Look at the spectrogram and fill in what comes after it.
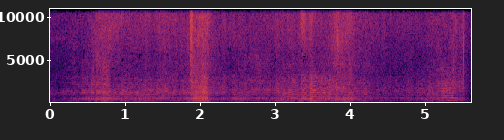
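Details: Hornets making room: buzzing wings drone at a low pitch, rising and falling in loudness as insects move closer and away, loudest near two seconds, with a few softer swells later.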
